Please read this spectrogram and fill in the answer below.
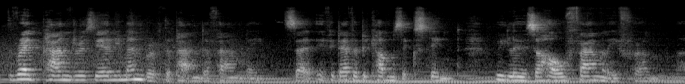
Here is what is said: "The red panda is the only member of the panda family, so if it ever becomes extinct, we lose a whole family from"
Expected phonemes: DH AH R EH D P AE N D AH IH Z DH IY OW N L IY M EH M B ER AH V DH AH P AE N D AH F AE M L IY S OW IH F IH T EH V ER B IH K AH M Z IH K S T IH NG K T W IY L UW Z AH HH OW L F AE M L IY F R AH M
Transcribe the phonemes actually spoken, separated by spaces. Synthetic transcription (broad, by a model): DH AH R EH D P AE N D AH IH Z DH IY OW N L IY M EH M B ER AH V DH AH P AE N D AH F AE M L IY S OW IH F IH T EH V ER B IH K AH M Z IH K S T IH NG K T W IY L UW Z AH HH OW L F AE M L IY F R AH M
